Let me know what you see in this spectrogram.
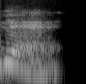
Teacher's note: you are pronouncing all the R's in English we don't do that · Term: the r sound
